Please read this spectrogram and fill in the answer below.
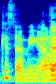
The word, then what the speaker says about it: Kissimmee: Also, did you know that it's pronounced Kissimmee, Florida? I always said it was Kissimmee.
